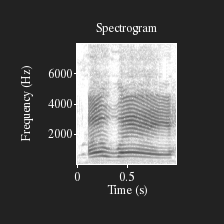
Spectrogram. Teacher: So that first syllable is going to be a schwa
